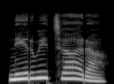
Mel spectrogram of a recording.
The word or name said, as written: ನಿರ್ವಿಚಾರ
